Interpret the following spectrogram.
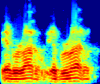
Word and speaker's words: Everardo: Because, most people don't know how to say his name, Everardo.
